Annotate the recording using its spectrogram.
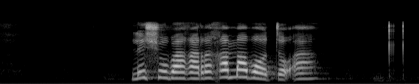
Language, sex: Northern Sotho, female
